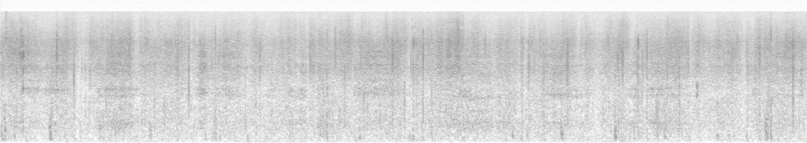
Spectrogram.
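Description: Faint footsteps on a paved lane, soft irregular steps of walking shoes over a low outdoor hiss.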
